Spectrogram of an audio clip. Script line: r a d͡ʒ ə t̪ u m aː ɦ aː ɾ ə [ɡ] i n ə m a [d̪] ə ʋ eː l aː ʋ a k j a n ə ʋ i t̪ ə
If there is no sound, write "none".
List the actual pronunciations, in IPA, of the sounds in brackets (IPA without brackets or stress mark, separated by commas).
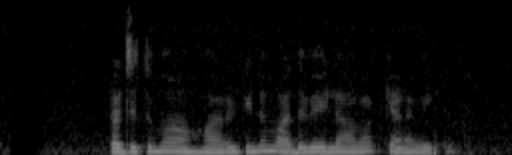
ɡ, d̪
